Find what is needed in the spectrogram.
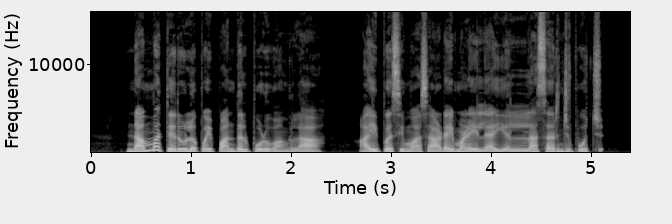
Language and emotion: Tamil, sad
